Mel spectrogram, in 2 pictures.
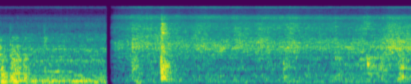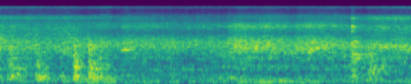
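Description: Jute leaves fry in a pan with plenty of onion and garlic, giving a steady hiss and sizzle throughout with a few sharper crackles and a brief clatter near the start.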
